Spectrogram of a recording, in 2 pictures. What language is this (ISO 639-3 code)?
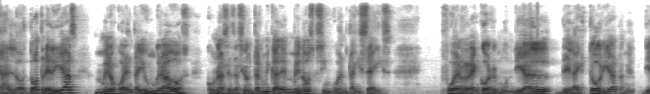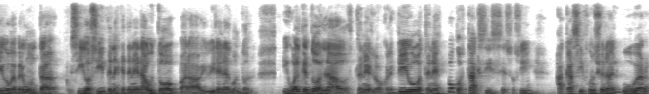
spa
